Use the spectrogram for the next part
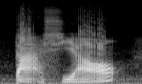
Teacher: da is fourth tone and 小 is third tone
